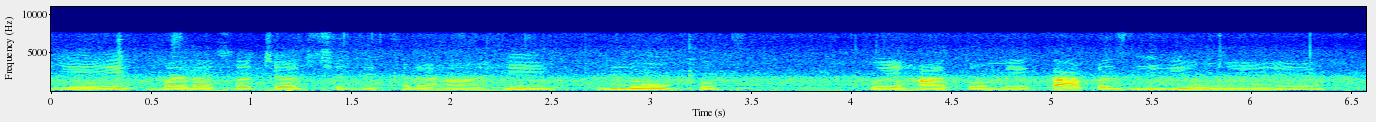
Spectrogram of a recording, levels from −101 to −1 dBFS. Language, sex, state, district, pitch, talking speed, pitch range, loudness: Hindi, female, Maharashtra, Nagpur, 185 Hz, 145 wpm, 180-190 Hz, -35 LUFS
